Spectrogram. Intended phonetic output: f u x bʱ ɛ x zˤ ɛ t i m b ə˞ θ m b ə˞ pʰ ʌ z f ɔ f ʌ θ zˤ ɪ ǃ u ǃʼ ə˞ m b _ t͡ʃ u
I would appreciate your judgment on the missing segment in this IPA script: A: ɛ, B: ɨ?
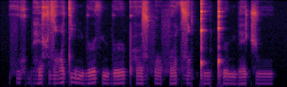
A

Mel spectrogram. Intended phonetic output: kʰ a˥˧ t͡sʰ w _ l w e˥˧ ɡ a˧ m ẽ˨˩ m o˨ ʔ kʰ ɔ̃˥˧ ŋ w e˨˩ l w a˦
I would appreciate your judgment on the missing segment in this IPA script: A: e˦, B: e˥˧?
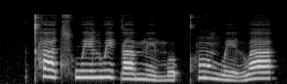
A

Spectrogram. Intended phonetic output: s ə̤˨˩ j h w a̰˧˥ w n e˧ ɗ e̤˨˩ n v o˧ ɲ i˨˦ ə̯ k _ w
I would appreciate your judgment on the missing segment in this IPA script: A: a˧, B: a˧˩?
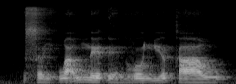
A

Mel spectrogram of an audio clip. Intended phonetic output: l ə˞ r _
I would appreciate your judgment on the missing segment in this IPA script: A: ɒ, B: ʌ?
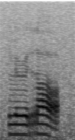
A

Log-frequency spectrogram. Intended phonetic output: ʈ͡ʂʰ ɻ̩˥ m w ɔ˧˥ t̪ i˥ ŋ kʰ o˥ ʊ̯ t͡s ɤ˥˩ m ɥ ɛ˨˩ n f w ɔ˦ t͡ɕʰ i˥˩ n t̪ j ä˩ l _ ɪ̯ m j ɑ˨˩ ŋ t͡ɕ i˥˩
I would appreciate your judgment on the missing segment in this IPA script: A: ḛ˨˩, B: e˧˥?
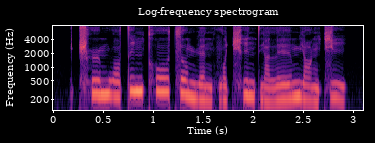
B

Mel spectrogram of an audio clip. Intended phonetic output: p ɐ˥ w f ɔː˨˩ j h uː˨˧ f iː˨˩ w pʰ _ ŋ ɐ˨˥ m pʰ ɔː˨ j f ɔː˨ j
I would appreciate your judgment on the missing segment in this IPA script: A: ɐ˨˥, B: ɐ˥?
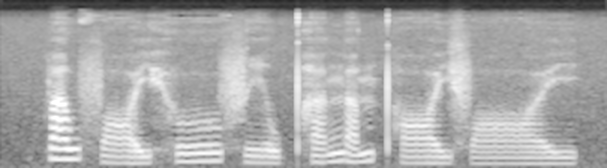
A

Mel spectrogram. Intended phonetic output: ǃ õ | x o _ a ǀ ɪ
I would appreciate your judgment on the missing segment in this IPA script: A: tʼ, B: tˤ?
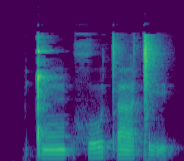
A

